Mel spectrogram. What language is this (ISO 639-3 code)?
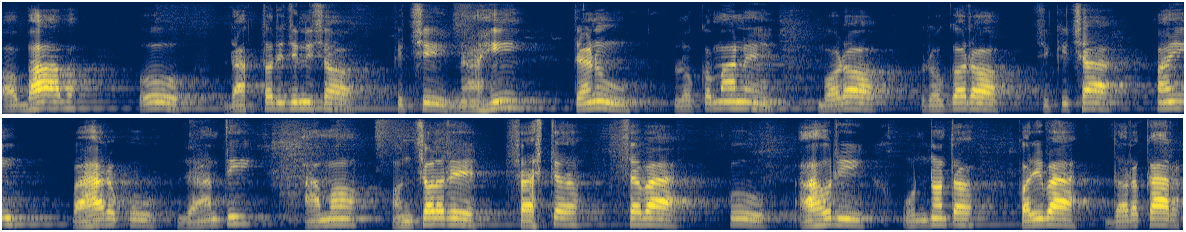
ori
